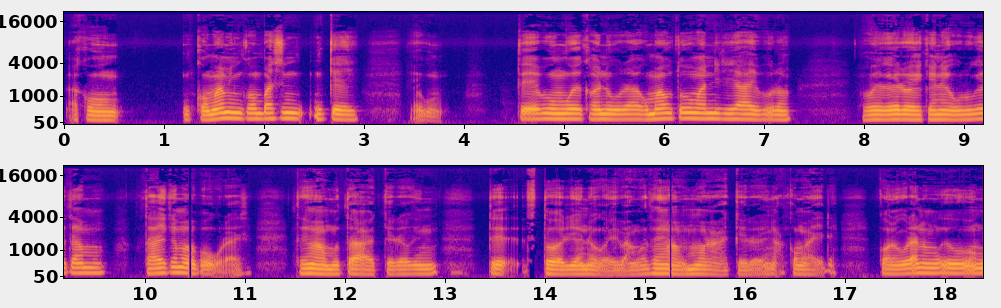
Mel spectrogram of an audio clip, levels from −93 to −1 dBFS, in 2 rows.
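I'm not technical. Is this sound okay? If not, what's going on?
No. At 10.44 s and again at 15.25 s the speech briefly drops into silence, for about 33 ms and 25 ms, then carries on where it stopped. This is a gap at a join of encoded pieces: separately encoded sections were joined without trimming the silent padding each one carries.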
